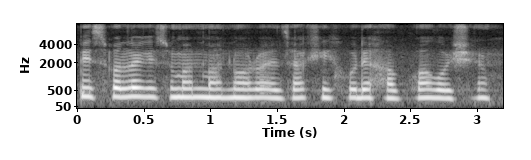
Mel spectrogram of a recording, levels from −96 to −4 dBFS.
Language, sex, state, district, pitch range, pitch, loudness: Assamese, female, Assam, Kamrup Metropolitan, 260-280 Hz, 265 Hz, -15 LUFS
